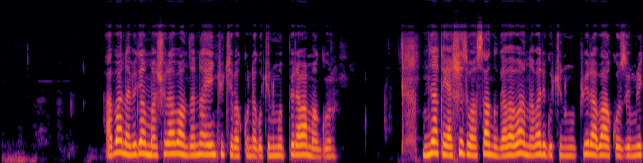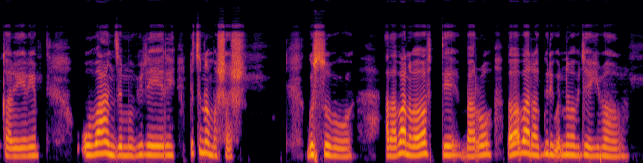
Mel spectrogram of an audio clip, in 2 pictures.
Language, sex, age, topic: Kinyarwanda, female, 25-35, education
